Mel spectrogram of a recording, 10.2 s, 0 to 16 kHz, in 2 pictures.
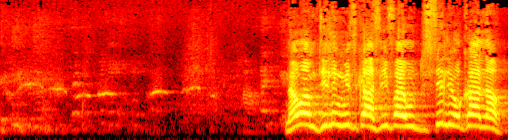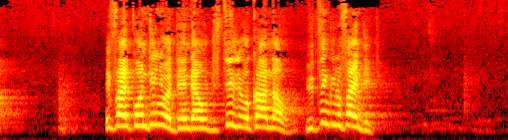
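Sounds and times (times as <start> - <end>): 
laughter: 0.0 - 1.5
person whistling a short faint tune: 0.4 - 2.2
speech: 2.8 - 5.1, 6.2 - 8.9.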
